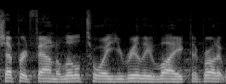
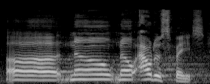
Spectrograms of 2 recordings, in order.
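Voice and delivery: put-on higher, earnest little boy explaining; voicing his son; 6 semitones higher, slower than usual. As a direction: play a small boy reassuring his sister. Son corrects dad.

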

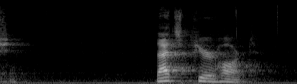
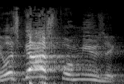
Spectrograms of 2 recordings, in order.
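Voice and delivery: high, loud imitated objection; acted-out loud justification; mock excuse; 8 semitones higher, 11 dB louder than usual. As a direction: belt out the excuse defensively. Acts out a listener's excuse.

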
